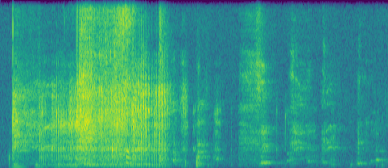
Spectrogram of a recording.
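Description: A young man coughs and splutters.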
